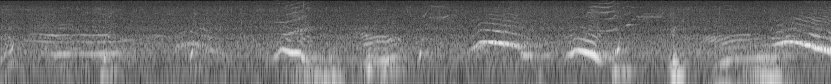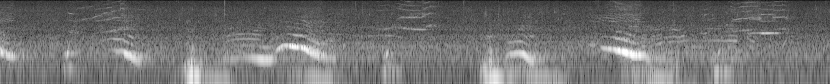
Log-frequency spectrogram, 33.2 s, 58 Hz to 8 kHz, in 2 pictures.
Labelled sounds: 0.6	1.5	humpback whale, 0.94 to 5.1 kHz
1.8	2.7	humpback whale, 0.78 to 4.8 kHz
3.9	4.2	humpback whale, 1.9 to 2.1 kHz
5.4	6.2	humpback whale, 1.0 to 7.9 kHz
7.3	9.0	humpback whale, 0.78 to 5.7 kHz
9.5	10.5	humpback whale, 1.0 to 3.6 kHz
11.4	13.2	humpback whale, 0.78 to 8.0 kHz
14.1	15.0	humpback whale, 0.78 to 1.2 kHz
15.5	16.8	humpback whale, 0.78 to 3.2 kHz
17.9	19.3	humpback whale, 0.78 to 6.4 kHz
21.2	23.0	humpback whale, 0.78 to 2.6 kHz
24.1	25.4	humpback whale, 1.3 to 8.0 kHz
28.4	29.5	humpback whale, 0.78 to 7.3 kHz
30.0	32.4	humpback whale, 0.88 to 7.4 kHz

